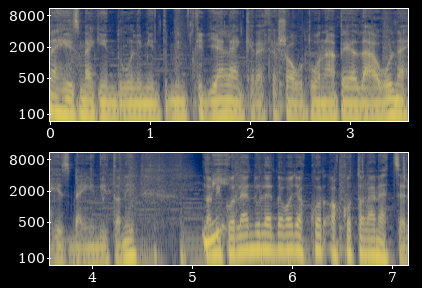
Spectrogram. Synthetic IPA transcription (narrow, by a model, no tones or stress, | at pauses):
nɛɦeːzmɛɡind̪ulnimint̪mint̪ɛɟːijɛnlɛŋkɛɾɛkɛʃɒut̪oːnaːlpeːld̪aːulnɛɦeːzbɛind̪iːt̪ɒni | ɒmiko̞rlɛnd̪ylɛd̪̚bɛvɒɟɒkːo̞ɾɒkːo̞rt̪ɒlaːnɛcʲsɛɾ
